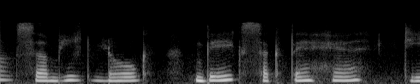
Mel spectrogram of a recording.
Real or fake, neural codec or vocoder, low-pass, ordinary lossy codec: fake; codec, 16 kHz, about 1 kbps, DyCAST, with the encoder's durations; 7.2 kHz; Opus, 16 kbps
